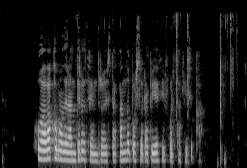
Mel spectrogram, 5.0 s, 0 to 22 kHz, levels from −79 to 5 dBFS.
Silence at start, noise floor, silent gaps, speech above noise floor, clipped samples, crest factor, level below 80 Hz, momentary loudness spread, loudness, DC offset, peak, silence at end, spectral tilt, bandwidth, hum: 0.7 s; -72 dBFS; none; 52 dB; under 0.1%; 20 dB; -62 dBFS; 15 LU; -22 LUFS; under 0.1%; -2 dBFS; 0.3 s; -5 dB/octave; 16.5 kHz; none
